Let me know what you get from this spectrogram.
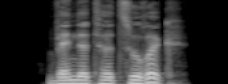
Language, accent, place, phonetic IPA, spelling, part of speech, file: German, Germany, Berlin, [ˌvɛndətə t͡suˈʁʏk], wendete zurück, verb, De-wendete zurück.ogg
- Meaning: inflection of zurückwenden: 1. first/third-person singular preterite 2. first/third-person singular subjunctive II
